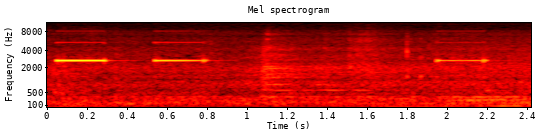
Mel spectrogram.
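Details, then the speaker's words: Peugeot 3008 after a battery replacement, won't start, BSI flagging brake faults, about 11 V at the battery: two loud high beeps half a second apart, then a fainter third, with nothing running. Dashboard warning chime; cause suspected, not confirmed. "this beeping is hella annoying"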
